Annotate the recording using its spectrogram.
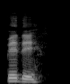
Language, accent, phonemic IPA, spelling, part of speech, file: French, France, /pe.de/, pédé, noun / adjective, LL-Q150 (fra)-pédé.wav
- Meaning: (noun) 1. fag, poof, queer (male homosexual) 2. groomer; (adjective) synonym of pédalé (“pedate”)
